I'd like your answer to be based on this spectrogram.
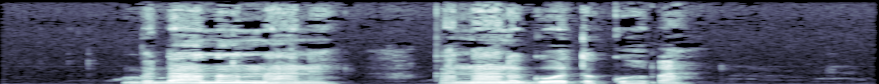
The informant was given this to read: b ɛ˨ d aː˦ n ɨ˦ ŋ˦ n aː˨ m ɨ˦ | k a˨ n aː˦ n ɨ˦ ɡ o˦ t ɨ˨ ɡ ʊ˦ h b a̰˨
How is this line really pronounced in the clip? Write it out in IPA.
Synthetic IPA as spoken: b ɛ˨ d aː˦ n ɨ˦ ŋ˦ n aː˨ n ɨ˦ | k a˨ n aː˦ n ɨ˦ ɡ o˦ t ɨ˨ k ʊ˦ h b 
